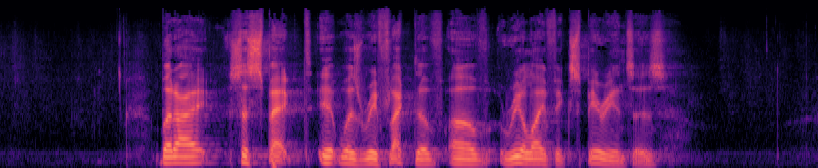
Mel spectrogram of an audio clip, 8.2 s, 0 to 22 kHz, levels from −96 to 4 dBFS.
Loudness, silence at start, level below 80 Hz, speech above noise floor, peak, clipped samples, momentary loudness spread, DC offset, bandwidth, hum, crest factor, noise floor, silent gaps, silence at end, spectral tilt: -26 LUFS; 1.6 s; -60 dBFS; 45 dB; -6 dBFS; under 0.1%; 11 LU; under 0.1%; 17 kHz; none; 22 dB; -71 dBFS; none; 1.55 s; -3.5 dB/octave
